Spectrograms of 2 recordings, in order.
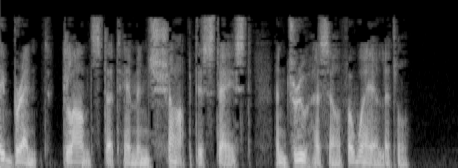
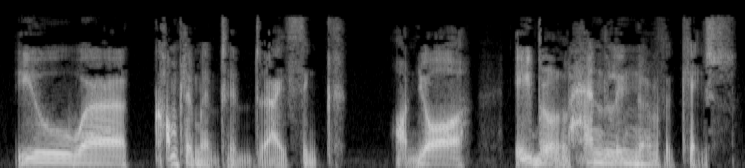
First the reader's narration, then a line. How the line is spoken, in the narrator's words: Wargrave said slowly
